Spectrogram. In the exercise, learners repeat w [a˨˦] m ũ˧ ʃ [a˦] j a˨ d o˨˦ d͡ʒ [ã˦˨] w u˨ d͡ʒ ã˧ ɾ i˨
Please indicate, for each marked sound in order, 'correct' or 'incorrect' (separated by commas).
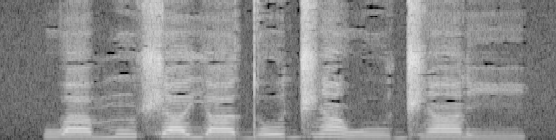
incorrect, incorrect, correct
